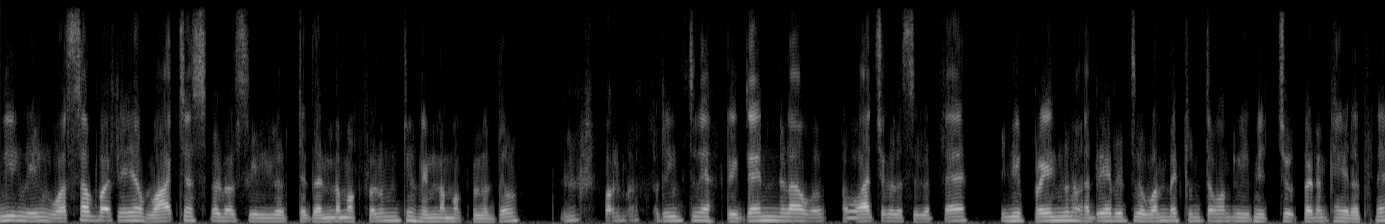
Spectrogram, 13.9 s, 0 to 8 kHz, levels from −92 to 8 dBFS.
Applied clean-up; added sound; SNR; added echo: neural diffusion model UNIVERSE++.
